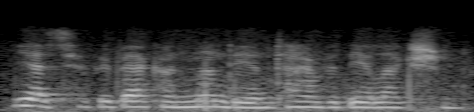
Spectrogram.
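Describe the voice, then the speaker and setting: A woman's voice: medium pitch, little pitch movement, quick pace, lightly acted, rough recording. A woman playing a poised, guarded young politician's daughter in a 1940s crime film, reserved and coolly polite. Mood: cool, composed. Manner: reserved, soft-spoken, composed. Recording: hissy old 1940s film soundtrack.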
